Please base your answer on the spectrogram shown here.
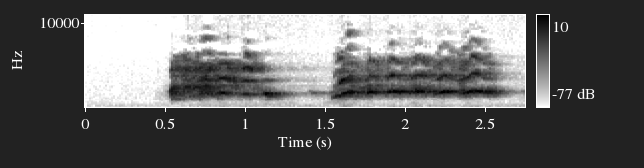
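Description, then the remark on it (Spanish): A rabbit gives two shrill, raspy squeals, each lasting about a second with a brief pause between, loud with no other sounds around. “Aunque usted no lo crea, es verdad, ese es el sonido de un conejo.”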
